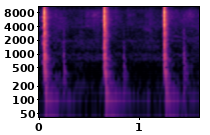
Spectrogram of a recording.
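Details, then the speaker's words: Chevrolet Trailblazer, key on: sharp repeating clicks about every 0.6 s from behind the dash above the gas pedal; failing HVAC actuator, fixed. "well right there you can see that's where the actuator is at and when I go to turn the key on yet clicking up in there"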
